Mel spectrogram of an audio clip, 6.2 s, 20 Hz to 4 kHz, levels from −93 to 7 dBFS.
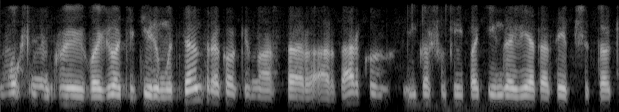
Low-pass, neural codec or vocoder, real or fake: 3.6 kHz; codec, 24 kHz, 3.1 kbps, DualCodec; fake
